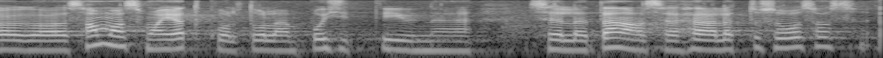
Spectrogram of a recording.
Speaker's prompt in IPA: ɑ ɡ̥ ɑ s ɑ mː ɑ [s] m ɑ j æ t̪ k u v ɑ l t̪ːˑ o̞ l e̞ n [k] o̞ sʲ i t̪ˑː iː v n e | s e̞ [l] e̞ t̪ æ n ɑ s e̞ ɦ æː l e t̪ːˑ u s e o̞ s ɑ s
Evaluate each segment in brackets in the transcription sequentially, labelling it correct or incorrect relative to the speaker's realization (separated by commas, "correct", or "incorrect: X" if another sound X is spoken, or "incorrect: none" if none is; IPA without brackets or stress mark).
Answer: correct, incorrect: p, incorrect: lː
